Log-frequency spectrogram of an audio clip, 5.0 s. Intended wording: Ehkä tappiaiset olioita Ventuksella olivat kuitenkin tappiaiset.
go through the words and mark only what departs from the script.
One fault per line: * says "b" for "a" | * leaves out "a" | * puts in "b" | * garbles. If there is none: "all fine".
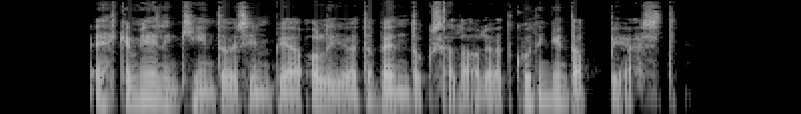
* says "mielenkiintoisimpia" for "tappiaiset"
